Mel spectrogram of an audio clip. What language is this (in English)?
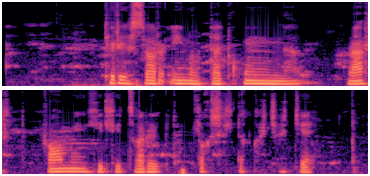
Mongolian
